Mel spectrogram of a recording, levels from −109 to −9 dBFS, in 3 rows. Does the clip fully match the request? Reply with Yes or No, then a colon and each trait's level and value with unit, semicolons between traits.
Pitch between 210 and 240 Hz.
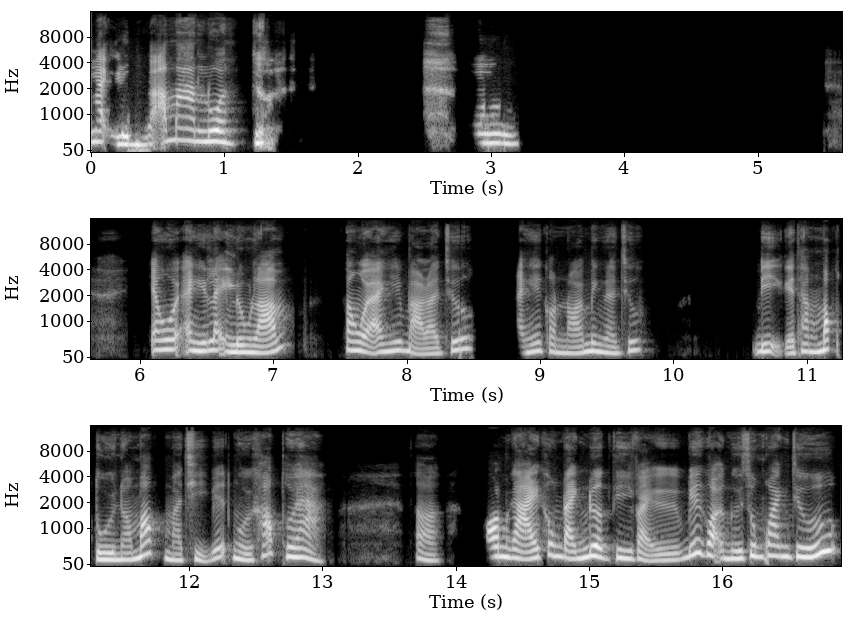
Yes: high, 215 Hz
